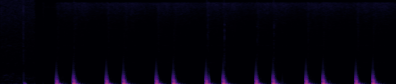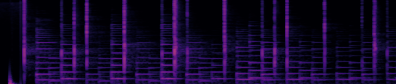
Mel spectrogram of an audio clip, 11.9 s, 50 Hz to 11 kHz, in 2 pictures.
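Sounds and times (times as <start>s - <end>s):
deep booming drum beating in heartbeat rhythm: 0.8s - 6.3s.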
